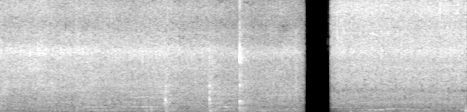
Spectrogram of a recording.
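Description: Masala stuffing scooped from tinda gourds fries with chicken in a pan, giving a steady close sizzle with a few light stirring clinks and one brief silent break.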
